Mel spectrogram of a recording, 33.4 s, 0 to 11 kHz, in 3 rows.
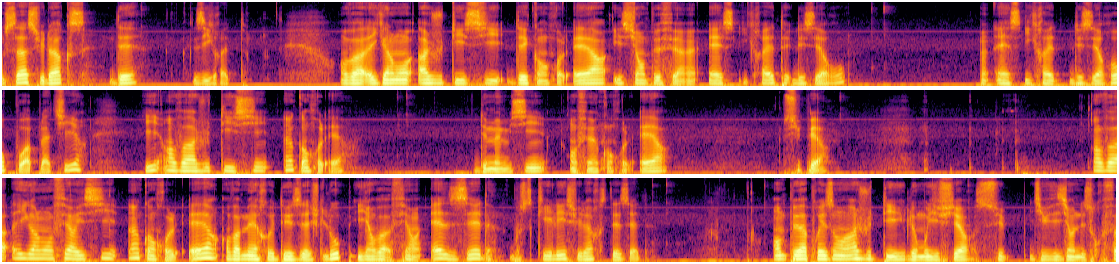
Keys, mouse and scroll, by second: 3.6 ctrl+r, 6.3 s, 9.7 s, 12.6 ctrl+r, 15.6 ctrl+r, 18.9 z, 19.1-19.5 scroll down 2, 19.5-22.7 middle drag, 22.9 ctrl+r, 25.4 click, 26.0 s, 29.3 Tab, 29.9-31.8 middle drag, 31.8 click.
